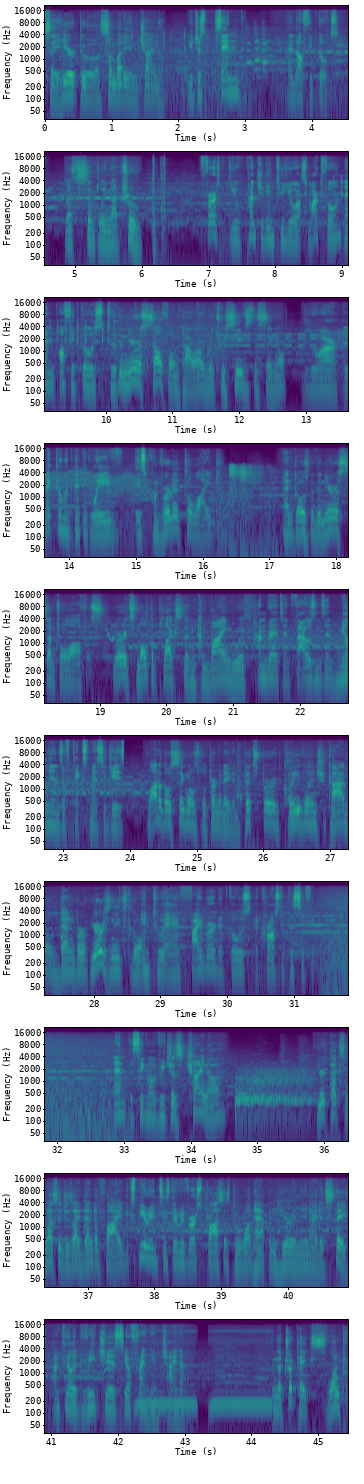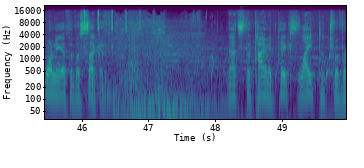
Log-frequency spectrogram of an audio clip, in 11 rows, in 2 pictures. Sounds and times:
Speech: 0.0s - 3.0s, 3.6s - 6.0s, 6.9s - 16.3s, 17.2s - 31.4s, 32.8s - 34.6s, 35.9s - 43.2s, 44.3s - 46.5s, 48.2s - 49.9s
Music: 0.0s - 49.9s.

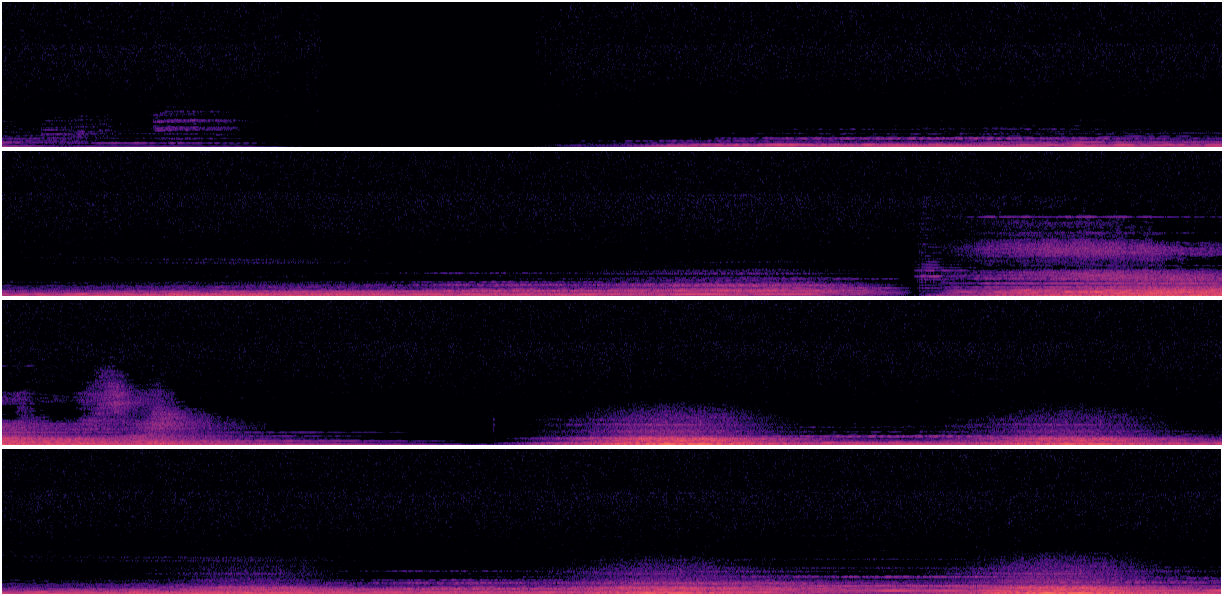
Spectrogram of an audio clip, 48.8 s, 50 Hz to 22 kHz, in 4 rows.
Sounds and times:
Music: 0.0s - 2.6s, 5.8s - 28.7s, 29.4s - 48.7s.

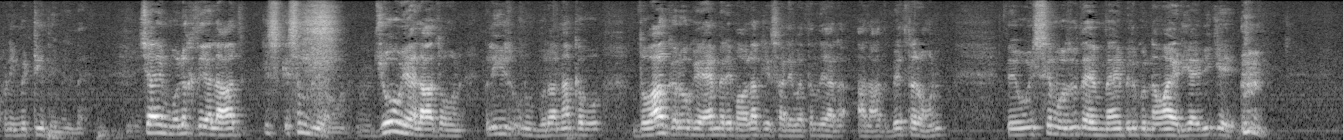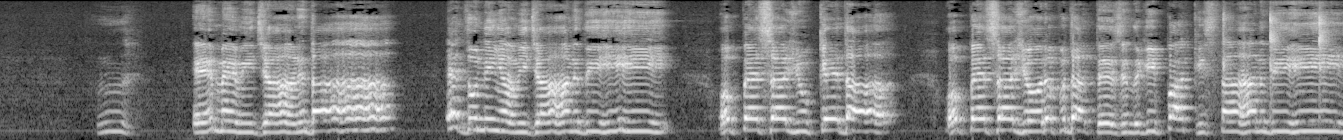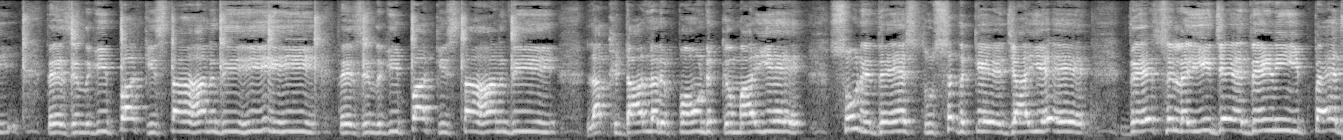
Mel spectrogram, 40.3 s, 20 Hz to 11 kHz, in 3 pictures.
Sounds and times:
Male singing: 15.4s - 40.2s.

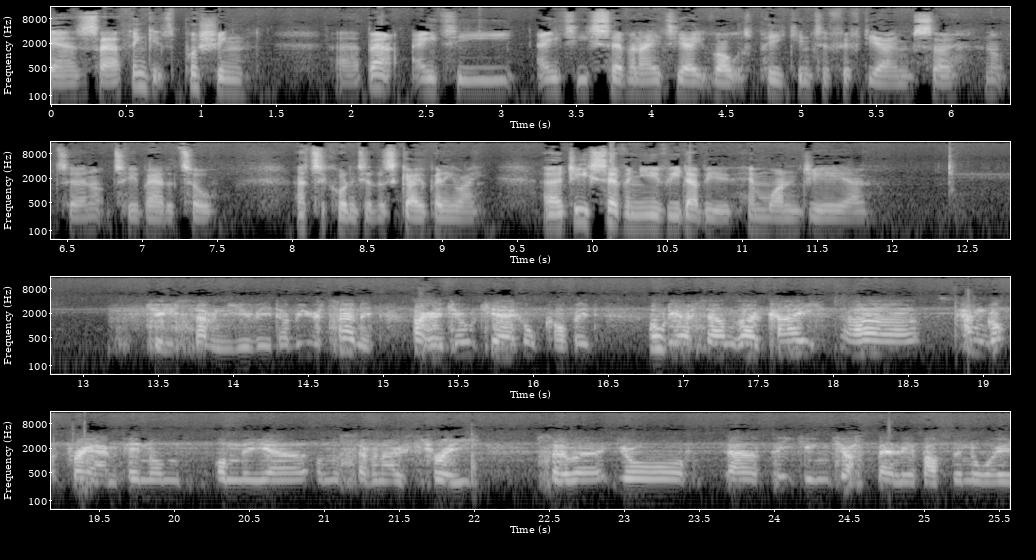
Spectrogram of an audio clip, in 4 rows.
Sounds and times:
Speech: 0.0s - 11.9s, 13.2s - 25.5s
Radio: 12.4s - 25.5s.

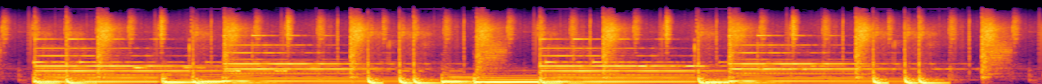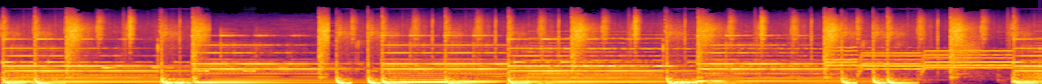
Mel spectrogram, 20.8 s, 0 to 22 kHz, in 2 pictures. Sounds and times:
Music: 0.0s - 20.8s.

